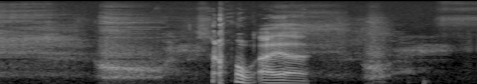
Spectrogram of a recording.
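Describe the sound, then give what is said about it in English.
Several sharp, hissing breaths drawn in through the mouth, with a short strained vocal groan in the middle, from someone whose tongue hurts after eating a very hot sauce. “This is, Yeah, my tongue hurts. Yeah. Breathing in helps.”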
